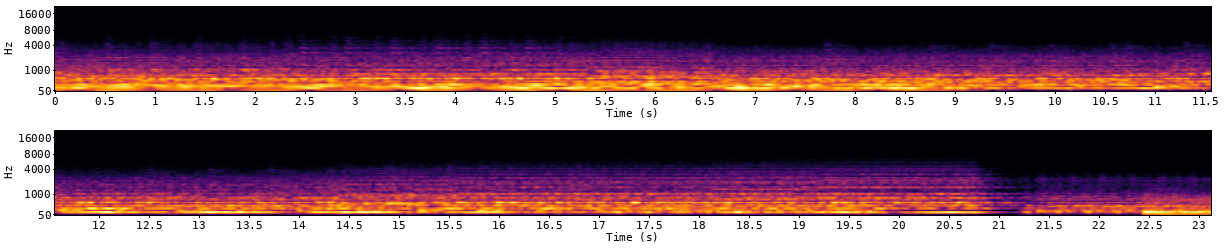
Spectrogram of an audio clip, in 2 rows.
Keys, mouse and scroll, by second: 7.8-9.6 middle drag, 10.2-15.5 right drag, 10.6 Tab, 19.8-23.1 drag.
